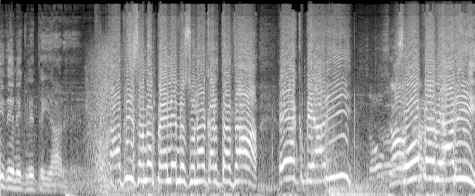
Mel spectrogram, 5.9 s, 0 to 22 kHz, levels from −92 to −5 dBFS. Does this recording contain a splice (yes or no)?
yes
